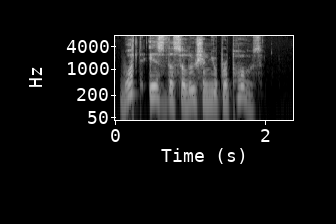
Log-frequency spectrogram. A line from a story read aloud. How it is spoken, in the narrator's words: she said eagerly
